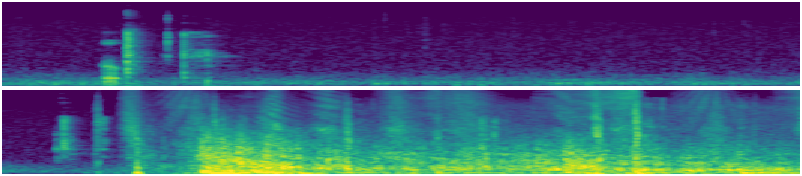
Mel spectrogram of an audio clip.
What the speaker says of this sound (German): Unwetter.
